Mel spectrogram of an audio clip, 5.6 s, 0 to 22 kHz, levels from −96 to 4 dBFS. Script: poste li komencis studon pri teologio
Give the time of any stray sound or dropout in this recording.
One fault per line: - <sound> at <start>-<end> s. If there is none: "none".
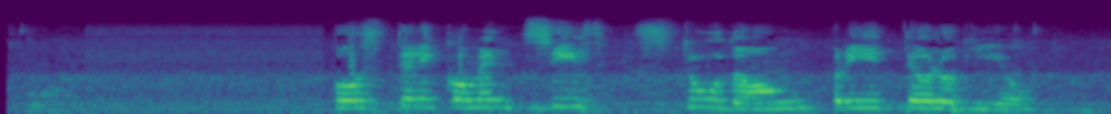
none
